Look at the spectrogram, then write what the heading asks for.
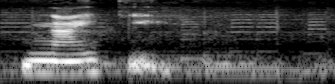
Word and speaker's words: Nike: Nike. Nike. But we commonly, people said, Nike, right? We said Nike. But the correct pronunciation would be Nike.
